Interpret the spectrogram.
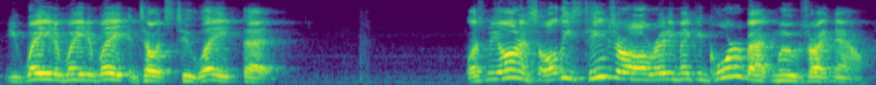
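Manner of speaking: ordinary delivery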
